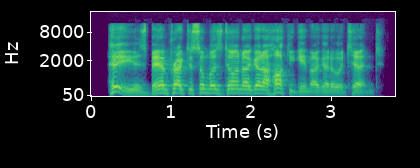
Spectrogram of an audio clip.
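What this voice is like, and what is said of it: Rodney Dangerfield impression. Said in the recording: “more Rodney Dangerfield ... Rodney Dangerfield playing the bass as you.”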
